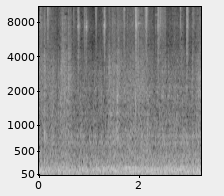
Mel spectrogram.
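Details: Maruti Suzuki Swift on the same rough road after repair (front left link rod, rear right shock replaced, caliper pins shimmed): steady low rumble, no knocks or clunks; earlier suspension noise solved.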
